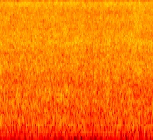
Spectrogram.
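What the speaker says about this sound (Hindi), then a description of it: "ये झरना बहुत ऊपर से जंगल के बीच से बह रहा है।" A large waterfall pouring from high up through a forest, heard as a steady, loud, broadband roar that fills the whole moment without a break.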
